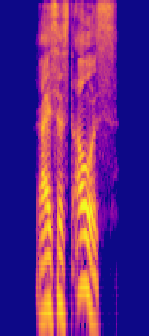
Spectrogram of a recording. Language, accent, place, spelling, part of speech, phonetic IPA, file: German, Germany, Berlin, reißest aus, verb, [ˌʁaɪ̯səst ˈaʊ̯s], De-reißest aus.ogg
- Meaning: second-person singular subjunctive I of ausreißen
